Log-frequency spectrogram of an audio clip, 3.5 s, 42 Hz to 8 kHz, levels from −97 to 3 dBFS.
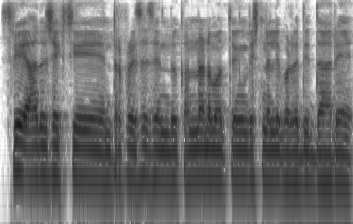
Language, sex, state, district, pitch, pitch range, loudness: Kannada, male, Karnataka, Koppal, 120 Hz, 120-125 Hz, -17 LUFS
